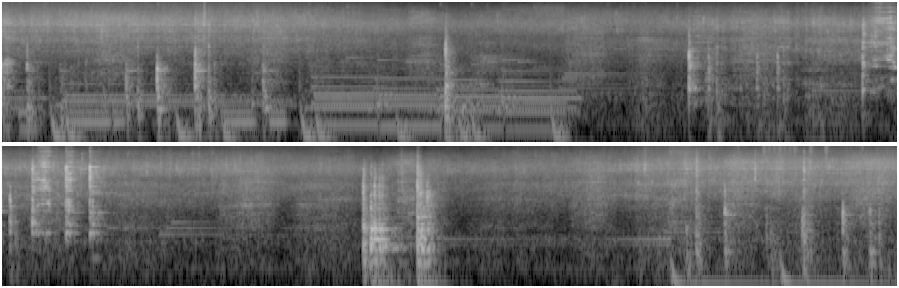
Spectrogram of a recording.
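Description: Onion frying in bacon fat in a pan, stirred with a utensil: steady sizzle with scraping stir strokes and clinks throughout, close and fairly loud, no talking.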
